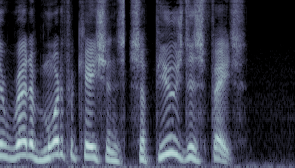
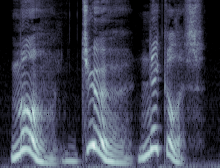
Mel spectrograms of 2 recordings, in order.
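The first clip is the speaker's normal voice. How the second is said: shocked cry; 4 dB louder, much slower than usual. A narrator's reading. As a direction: gasp out the name in shock. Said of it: "he cried".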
